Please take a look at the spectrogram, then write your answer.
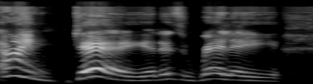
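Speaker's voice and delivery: put-on old-fashioned British villain accent, slow and drawn out. Imitate a british guy you cannot stand, in a drawn-out old-fashioned bad guy accent. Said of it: "has like an old-fashioned bad guy accent".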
